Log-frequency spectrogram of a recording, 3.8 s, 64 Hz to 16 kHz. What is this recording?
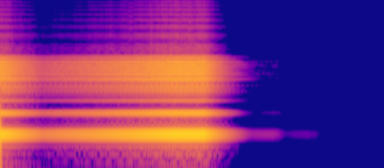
This is one of a multisapled pack.
The samples are every semitone for 2 octaves.
noise, pad, swell, tech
